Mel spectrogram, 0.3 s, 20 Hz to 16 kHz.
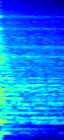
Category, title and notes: Music > Solo percussion
Snare Processed - Oneshot 180 - 14 by 6.5 inch Brass Ludwig
flam, kit, drum, hits, brass, snareroll, sfx, drums, acoustic, processed, snare, fx, rimshot, oneshot, perc, ludwig, crack, reverb, realdrums, roll, realdrum, drumkit, snares, beat, rim, rimshots, hit, snaredrum, percussion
